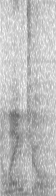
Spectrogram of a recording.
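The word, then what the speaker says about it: ἐλέγχω: the faith now again that's the word a length choke spell to g pronounced with an n elaine cho make the facts known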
